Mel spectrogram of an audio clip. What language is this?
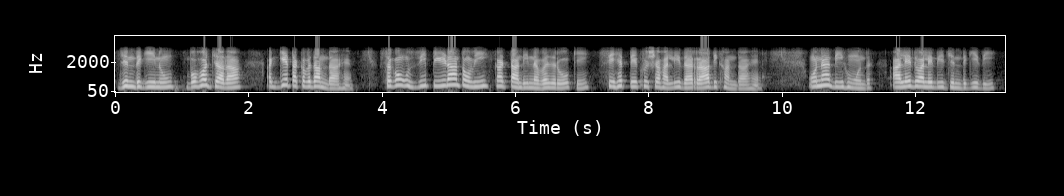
Punjabi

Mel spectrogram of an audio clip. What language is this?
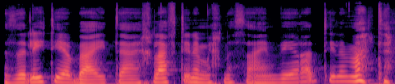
Hebrew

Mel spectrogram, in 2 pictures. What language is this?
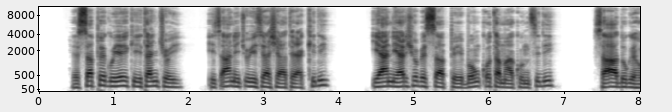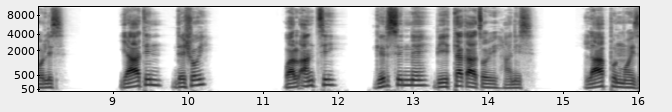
Gofa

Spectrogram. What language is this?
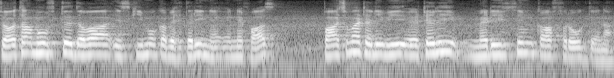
Urdu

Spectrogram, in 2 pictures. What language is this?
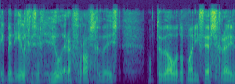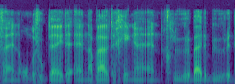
Dutch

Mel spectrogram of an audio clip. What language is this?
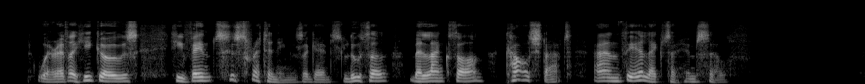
English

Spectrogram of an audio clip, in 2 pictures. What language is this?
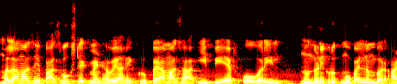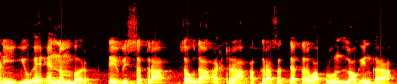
Marathi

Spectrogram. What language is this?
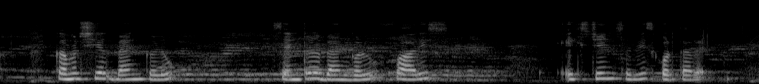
Kannada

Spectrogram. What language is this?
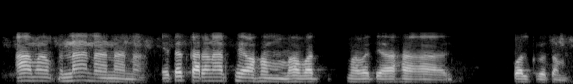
Sanskrit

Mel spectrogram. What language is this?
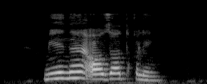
Uzbek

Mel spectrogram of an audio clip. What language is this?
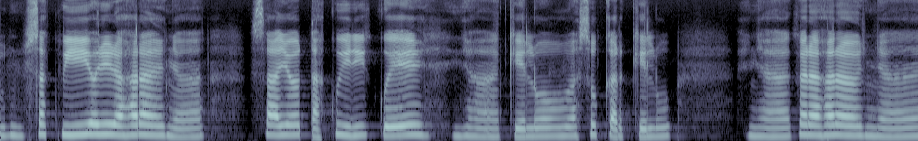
Juxtlahuaca Mixtec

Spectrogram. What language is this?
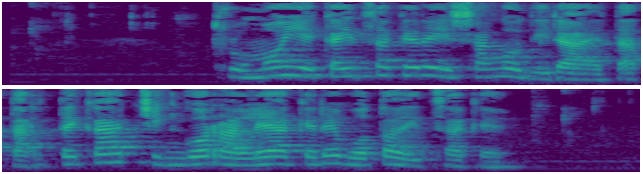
Basque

